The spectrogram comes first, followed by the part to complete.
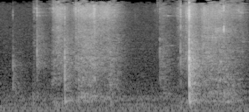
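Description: Knife blade pushed down through the slots of a plastic salad cutting bowl, cutting the lettuce, spinach, cucumber and egg packed inside: soft crunching and rustling with a few light ticks, and one sharp knock near the end.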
